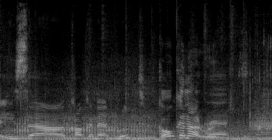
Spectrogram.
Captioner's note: speaking In Foreign Language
